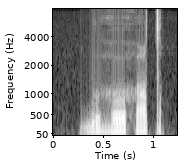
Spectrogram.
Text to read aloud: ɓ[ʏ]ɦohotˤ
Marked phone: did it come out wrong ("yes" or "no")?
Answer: yes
